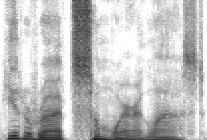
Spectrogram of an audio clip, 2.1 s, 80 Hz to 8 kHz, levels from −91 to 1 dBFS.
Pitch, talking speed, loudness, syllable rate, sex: 120 Hz, 175 wpm, -18 LUFS, 5.6 syllables/s, male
